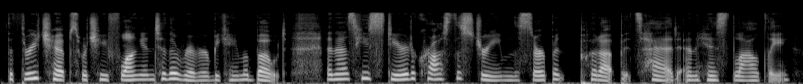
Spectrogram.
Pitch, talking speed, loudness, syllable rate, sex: 215 Hz, 210 wpm, -20 LUFS, 5.1 syllables/s, female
